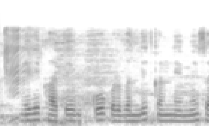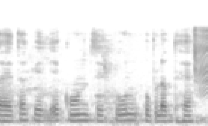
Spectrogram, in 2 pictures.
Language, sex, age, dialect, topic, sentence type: Hindi, male, 18-24, Hindustani Malvi Khadi Boli, banking, question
